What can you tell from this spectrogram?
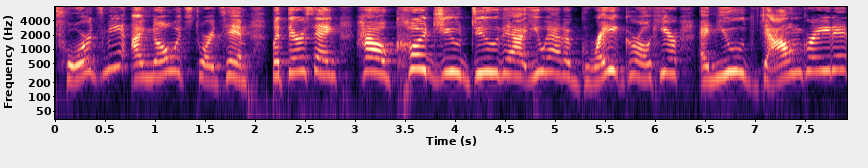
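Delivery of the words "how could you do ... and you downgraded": mild accusing yell, played lightly. Retelling everyone yelling at a man who just walked in: imitating people yelling. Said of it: "Y'all start just yelling at".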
